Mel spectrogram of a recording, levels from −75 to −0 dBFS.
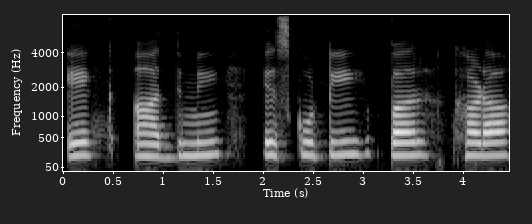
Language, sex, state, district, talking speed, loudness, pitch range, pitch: Hindi, female, Rajasthan, Jaipur, 65 wpm, -20 LUFS, 205-215 Hz, 205 Hz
